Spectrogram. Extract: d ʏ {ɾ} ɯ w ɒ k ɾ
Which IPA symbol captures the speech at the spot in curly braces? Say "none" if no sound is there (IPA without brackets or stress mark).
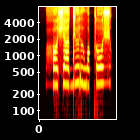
ɾ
